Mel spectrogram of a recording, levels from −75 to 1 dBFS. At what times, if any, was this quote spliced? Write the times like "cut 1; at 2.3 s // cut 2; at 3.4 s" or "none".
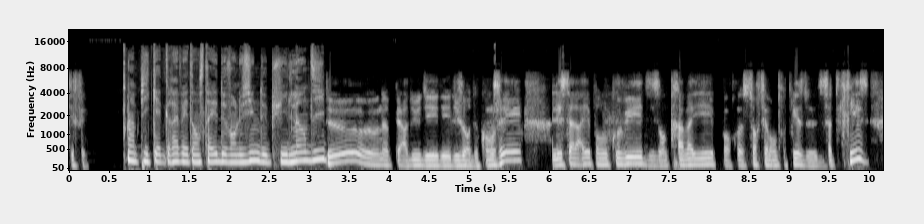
cut 1; at 3.2 s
